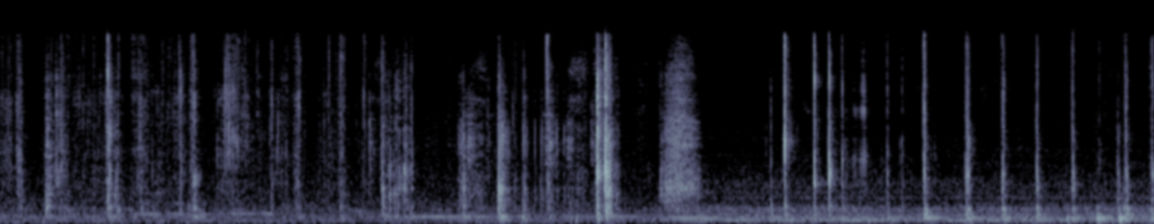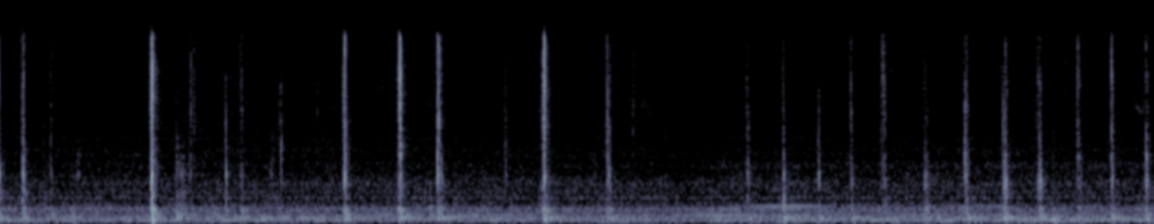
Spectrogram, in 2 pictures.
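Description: Hand-played slime: squelching as the slime is squeezed and kneaded for the first eight seconds or so, then a run of sharp, sticky clicks and pops, about one or two a second, as fingers press, poke and pull away from the slime.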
